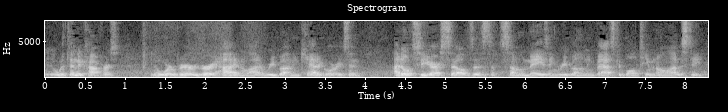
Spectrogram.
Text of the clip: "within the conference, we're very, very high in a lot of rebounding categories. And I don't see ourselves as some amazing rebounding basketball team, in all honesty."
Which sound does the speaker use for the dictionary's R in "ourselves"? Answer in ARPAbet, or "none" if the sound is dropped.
R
